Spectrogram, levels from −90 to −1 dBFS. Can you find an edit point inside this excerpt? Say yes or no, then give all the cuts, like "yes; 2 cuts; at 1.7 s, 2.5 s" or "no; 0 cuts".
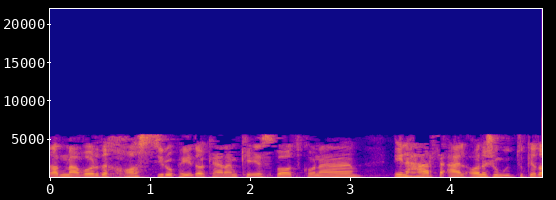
no; 0 cuts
